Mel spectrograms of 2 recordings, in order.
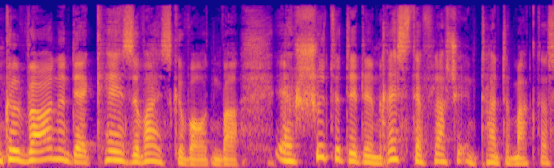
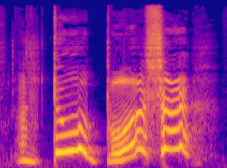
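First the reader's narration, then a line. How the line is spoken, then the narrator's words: Angry hiss. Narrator (German): fauchte er Harry an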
